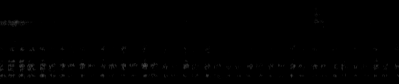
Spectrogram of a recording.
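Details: Cane Corso dog panting: fast, steady, breathy huffs, roughly two or more per second, dry and hissy, with no other clear sounds.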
